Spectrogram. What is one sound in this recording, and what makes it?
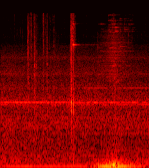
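A menu selection clicks sharply.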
